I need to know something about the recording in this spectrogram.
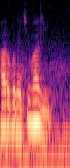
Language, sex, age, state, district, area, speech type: Marathi, male, 30-45, Maharashtra, Hingoli, urban, spontaneous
